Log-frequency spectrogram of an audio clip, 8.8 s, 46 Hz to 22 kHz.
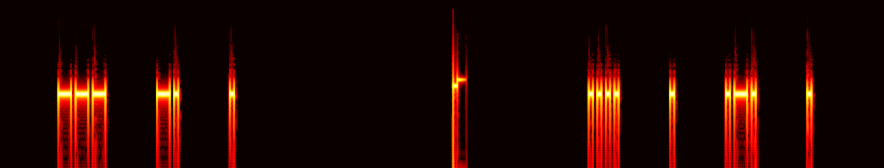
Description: Morse code, heard as a keyed tone, about 27 wpm, spaced as for 13 wpm, 700 Hz. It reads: ONE HERE
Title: 4x Character Spacing - Top 200 Words - 28wpm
